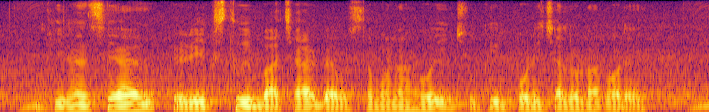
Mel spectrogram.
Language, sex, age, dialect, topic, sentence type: Bengali, male, 18-24, Rajbangshi, banking, statement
